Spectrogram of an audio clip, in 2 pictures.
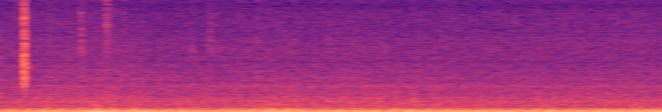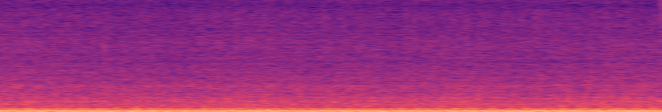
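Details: Car while driving straight and turning: steady low droning helicopter-like roar rising with road speed, louder in left-hand turns; tire or wheel bearing suspected.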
